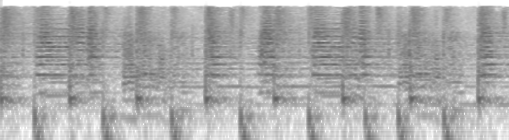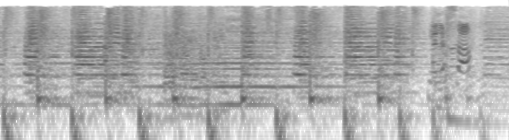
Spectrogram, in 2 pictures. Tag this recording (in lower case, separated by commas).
music, speech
